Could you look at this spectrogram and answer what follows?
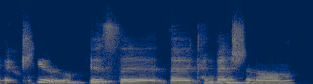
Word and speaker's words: qi: I don't think I would have put in K, but Q is the conventional spelling of Qigong. So Q-I is pronounced Qi.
